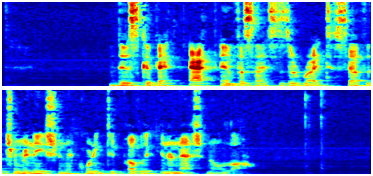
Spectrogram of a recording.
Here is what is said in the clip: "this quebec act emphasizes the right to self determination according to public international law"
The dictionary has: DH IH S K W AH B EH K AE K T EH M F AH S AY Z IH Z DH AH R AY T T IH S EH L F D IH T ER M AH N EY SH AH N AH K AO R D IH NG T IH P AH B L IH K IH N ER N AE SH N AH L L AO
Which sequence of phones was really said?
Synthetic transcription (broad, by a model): DH IH S K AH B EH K AE K T EH M F AH S AY Z IH Z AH R AY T T IH S EH L F D IH T ER M AH N EY SH AH N AH K AO R D IH NG T IH P AH B L IH K IH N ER N AE SH N L L AO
